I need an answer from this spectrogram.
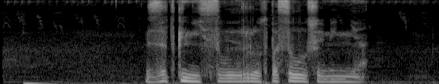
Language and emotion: Russian, angry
